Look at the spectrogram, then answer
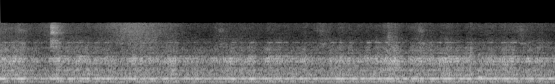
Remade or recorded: recorded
